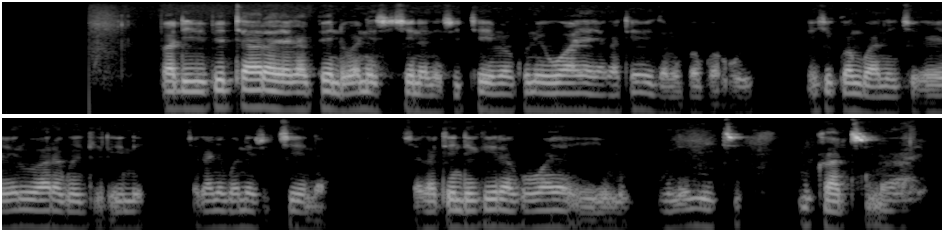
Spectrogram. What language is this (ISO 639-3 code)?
sna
